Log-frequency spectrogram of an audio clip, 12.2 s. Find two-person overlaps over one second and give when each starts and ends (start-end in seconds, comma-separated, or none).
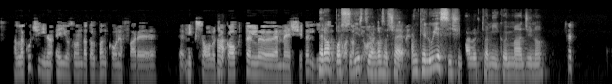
6.4-8.1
